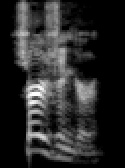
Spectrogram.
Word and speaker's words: Scherzinger: How do you say her name, nigga? Scherzinger.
